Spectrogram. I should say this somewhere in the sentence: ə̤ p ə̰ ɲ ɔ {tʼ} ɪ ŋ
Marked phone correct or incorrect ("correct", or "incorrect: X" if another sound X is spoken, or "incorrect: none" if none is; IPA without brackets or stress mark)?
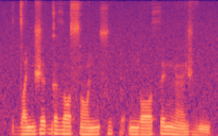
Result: incorrect: θ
